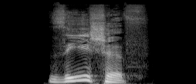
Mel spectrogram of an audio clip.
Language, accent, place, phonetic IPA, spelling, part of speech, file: German, Germany, Berlin, [ˈzeːˌʃɪf], Seeschiff, noun, De-Seeschiff.ogg
- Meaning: seagoing vessel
